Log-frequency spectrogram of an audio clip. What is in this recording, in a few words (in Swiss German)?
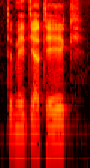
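"mediathek", Bas Rhin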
